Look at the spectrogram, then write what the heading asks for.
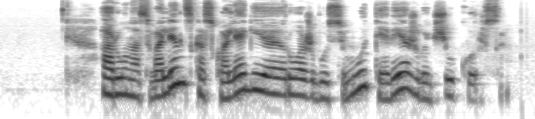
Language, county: Lithuanian, Kaunas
